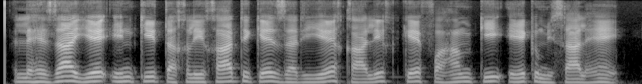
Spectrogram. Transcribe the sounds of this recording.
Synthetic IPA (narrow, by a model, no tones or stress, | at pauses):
lɐɦzajeʔɪnkit̪ɐxliːqaːt̪kezɐɾiexaːlɪqkefɐɦəmkiʔeːkmɪsaːlɦɛ̃ː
